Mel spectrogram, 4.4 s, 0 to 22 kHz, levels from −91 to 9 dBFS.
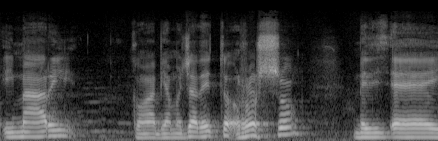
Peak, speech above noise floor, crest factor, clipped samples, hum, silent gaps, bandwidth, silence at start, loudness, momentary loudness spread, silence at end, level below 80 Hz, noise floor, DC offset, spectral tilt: -8 dBFS; 26 dB; 16 dB; under 0.1%; none; none; 14.5 kHz; 0 s; -25 LUFS; 13 LU; 0 s; -58 dBFS; -50 dBFS; under 0.1%; -4.5 dB/octave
